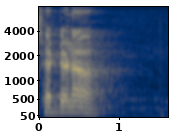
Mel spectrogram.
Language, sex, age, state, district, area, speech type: Punjabi, male, 30-45, Punjab, Kapurthala, urban, read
